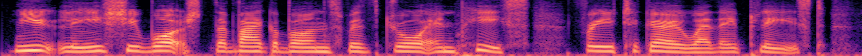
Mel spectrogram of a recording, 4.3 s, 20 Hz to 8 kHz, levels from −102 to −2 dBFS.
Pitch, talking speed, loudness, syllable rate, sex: 185 Hz, 195 wpm, -19 LUFS, 6.1 syllables/s, female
